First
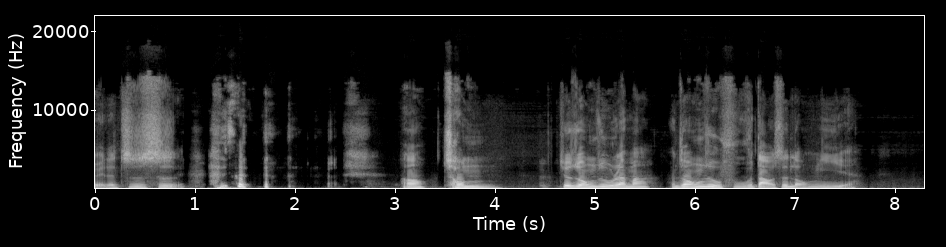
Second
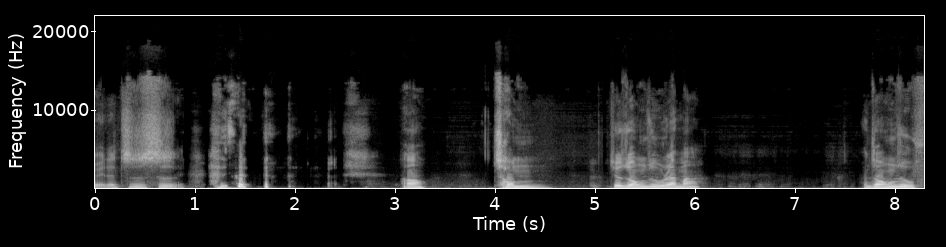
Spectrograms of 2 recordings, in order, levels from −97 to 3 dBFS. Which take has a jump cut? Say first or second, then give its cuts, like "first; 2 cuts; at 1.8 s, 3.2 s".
first; 2 cuts; at 3.4 s, 5.7 s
